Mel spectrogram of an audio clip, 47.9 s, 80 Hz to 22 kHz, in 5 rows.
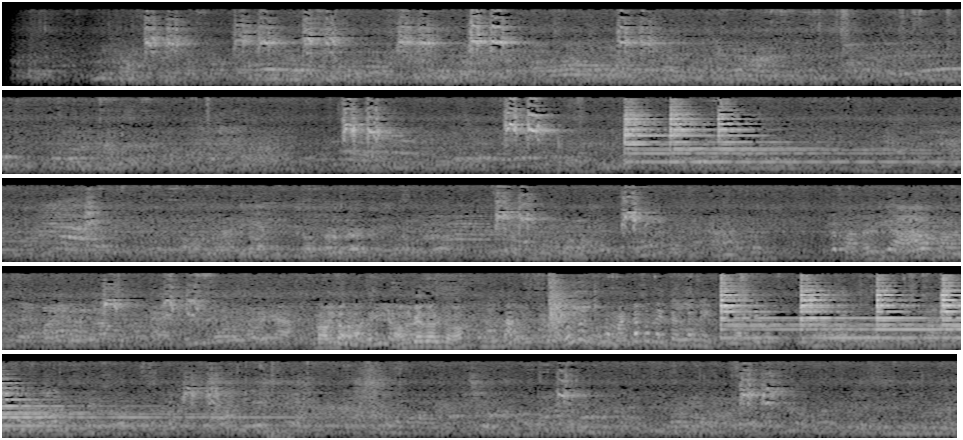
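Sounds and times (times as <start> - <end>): temple bell ringing: 15.8 - 22.0, 35.0 - 43.2
high gliding calls: 36.0 - 42.4.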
